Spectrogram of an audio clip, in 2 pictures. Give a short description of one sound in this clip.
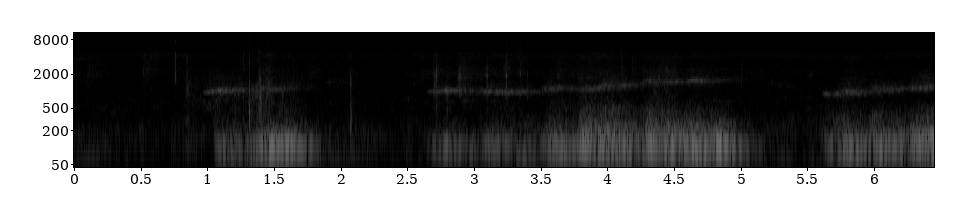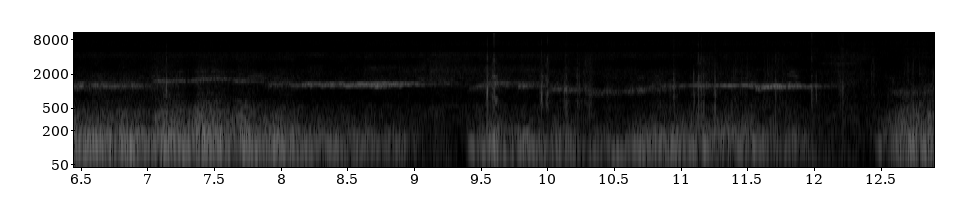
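An elderly man sings slowly in a low voice through a microphone.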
